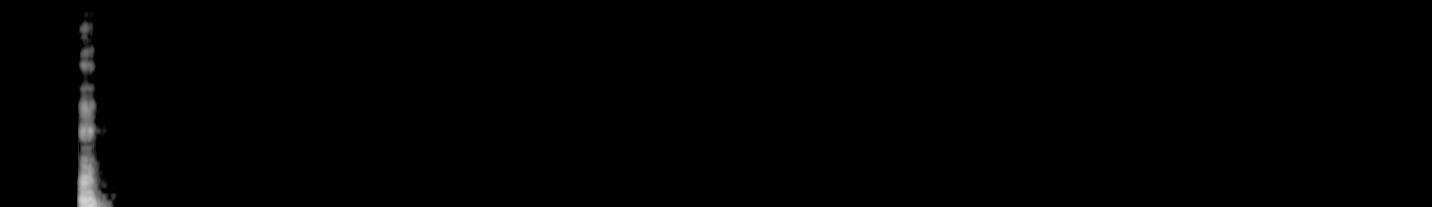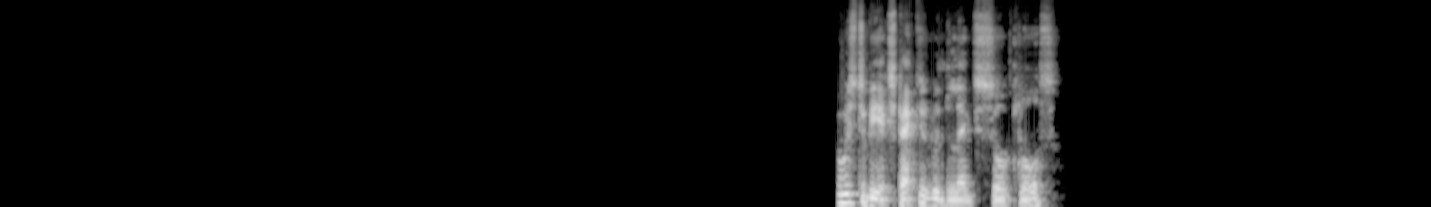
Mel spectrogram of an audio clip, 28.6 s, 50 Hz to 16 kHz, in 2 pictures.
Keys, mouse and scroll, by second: 3.9 click, 6.8 c, 14.5 click, 17.6 click, 19.1 click, 20.1 Up, 20.5 Up, 22.0 Down, 22.3 Down, 23.2 Down, 24.2 Up, 26.9 Up.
